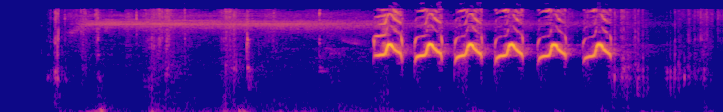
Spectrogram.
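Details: Faint low taps and a thin whine come first. A black-throated laughingthrush then delivers six crisp chirps at an even pace, each a quick rise and fall, roughly five per second.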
